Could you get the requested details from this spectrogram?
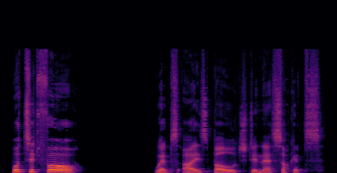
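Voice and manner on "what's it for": very high, shrill, piping voice. Whitlow, wearing earplugs, asks Webb about his creation in a high, piping voice. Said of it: "asked in a high, piping voice".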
